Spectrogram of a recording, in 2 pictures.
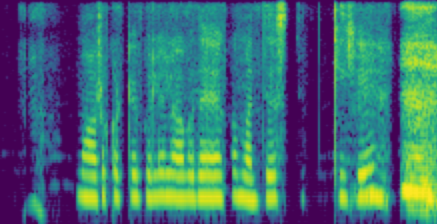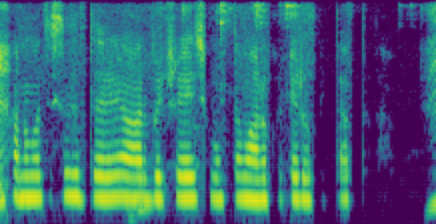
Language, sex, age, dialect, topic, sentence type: Kannada, female, 25-30, Central, banking, statement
